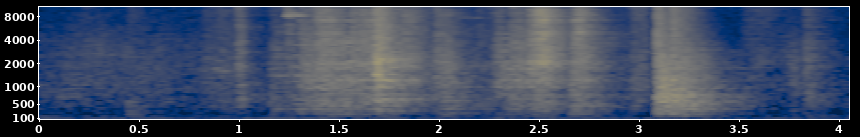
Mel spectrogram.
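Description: A briefcase is set down on a table with a thud.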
